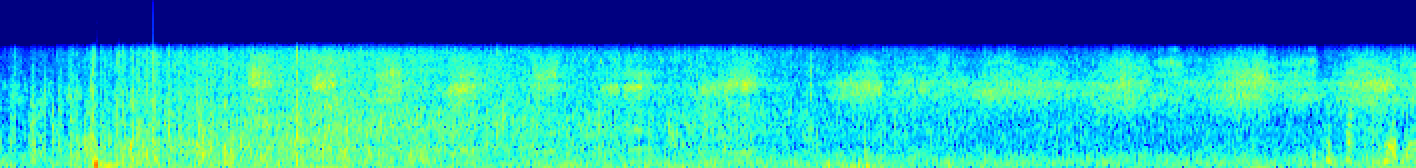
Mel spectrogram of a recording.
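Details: A large flock of ducks calling together while feeding, a dense overlapping chorus of nasal quacks and chatter with brief louder bursts, continuous throughout.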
